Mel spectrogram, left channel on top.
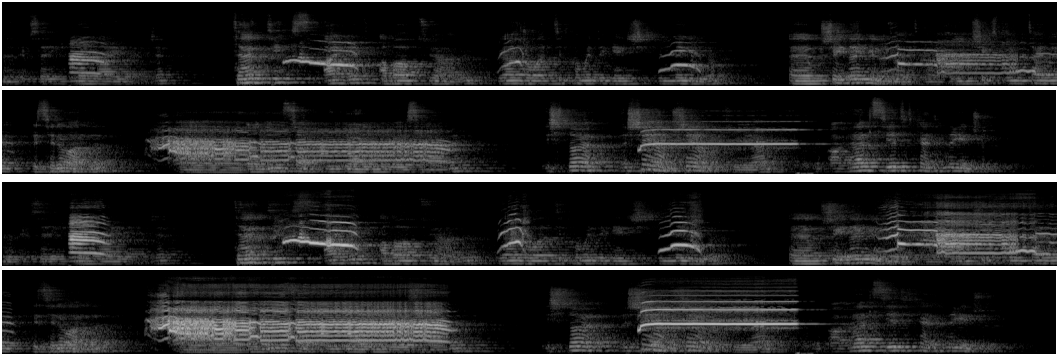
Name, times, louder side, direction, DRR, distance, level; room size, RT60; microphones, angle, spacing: voice 1, 0.0-1.6 2.3-7.2 7.9-11.6 12.3-15.1 15.9-18.3 18.5-20.4, left 1 dB, 30° left, -1 dB, 2.6 m, -42 dB
sound 1, 0.7-1.1 2.8-3.6 5.0-5.3 6.6-7.0 8.8-10.7 12.0-15.1 16.9-18.5, right 9 dB, 80° right, 0.3 m, -26 dB
22.0 x 8.9 x 5.6 m, 1.4 s
head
